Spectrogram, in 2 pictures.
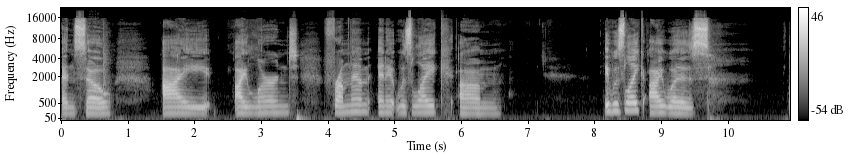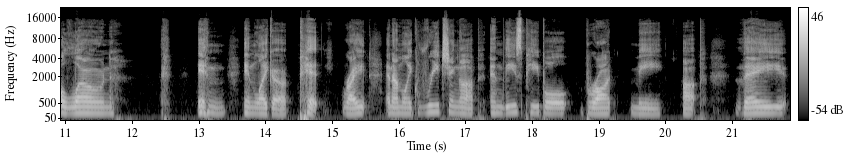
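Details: Adult female with a self-reported moderate stutter that she can control most of the time; stuttering.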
